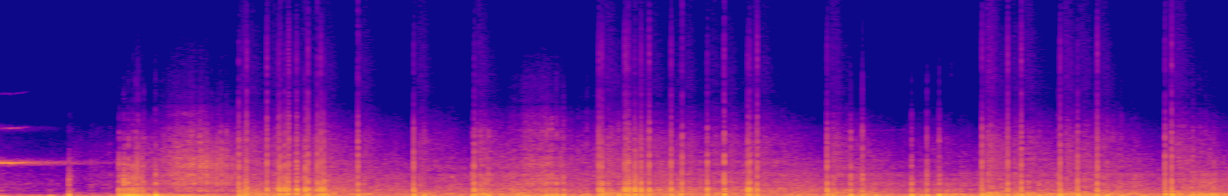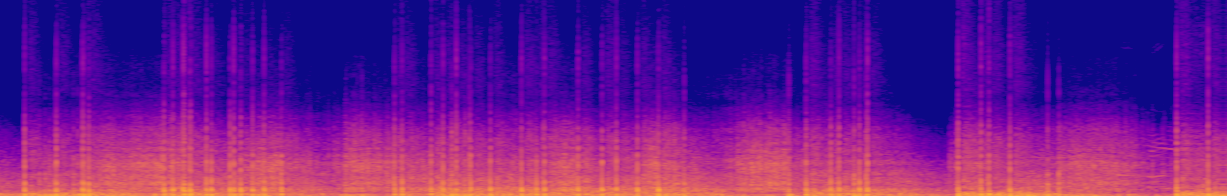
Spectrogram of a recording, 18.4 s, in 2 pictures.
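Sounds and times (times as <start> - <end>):
high tone: 0.0 - 0.7
fireworks bursts at the 2022 NC State Fair: 0.0 - 18.4.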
